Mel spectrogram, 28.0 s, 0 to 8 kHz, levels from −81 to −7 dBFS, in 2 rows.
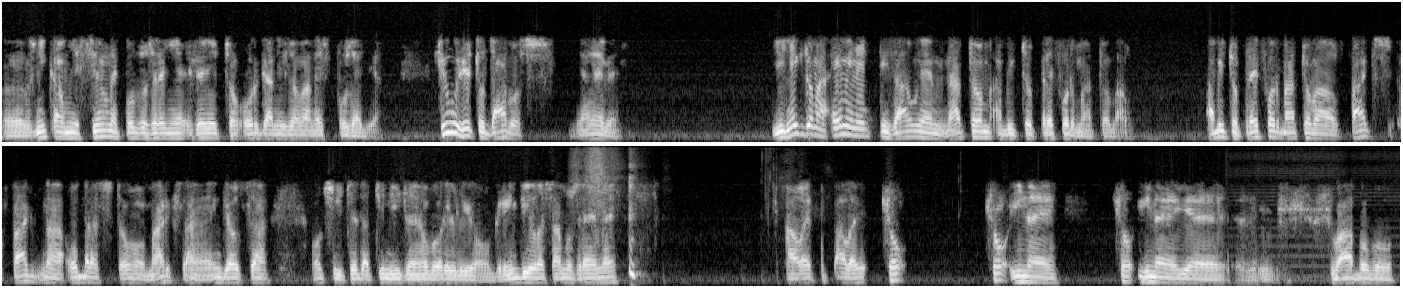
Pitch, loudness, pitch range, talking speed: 100 Hz, -17 LUFS, 90-115 Hz, 120 wpm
